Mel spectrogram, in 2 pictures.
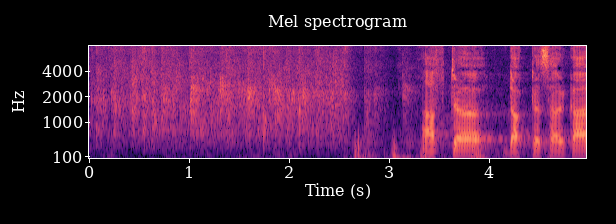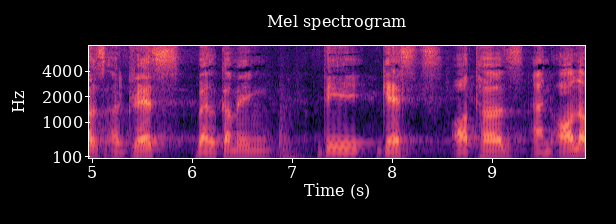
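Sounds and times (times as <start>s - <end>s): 
audience applause for two scholars at an evening event in Kolkata: 0.0s - 3.5s
loud thump: 2.6s - 4.4s, 6.8s - 7.2s
speech: 3.4s - 9.9s.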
